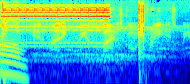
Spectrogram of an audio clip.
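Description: A telephone rings loudly and steadily for about a second and a half with a bright, buzzing tone, then cuts off, followed by a sharp click, as if the handset is picked up.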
